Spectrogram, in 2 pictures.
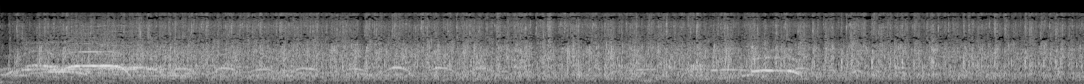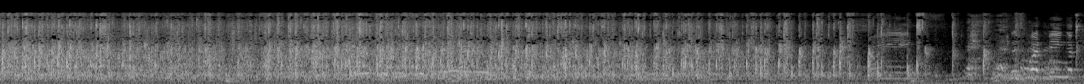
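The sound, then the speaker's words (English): Sustained applause from a large crowd for a lifelong union activist and organizer, dense steady clapping holding at a loud level for about twenty seconds before thinning out at the very end, with faint cheers and voices mixed in. “And please give a round of applause to”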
